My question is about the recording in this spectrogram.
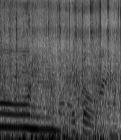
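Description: A long drawn-out shouted call from one voice, held at a steady pitch for about a second and a half and dropping slightly as it ends, followed by brief shorter calls, over a low rumble of wind and surf.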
